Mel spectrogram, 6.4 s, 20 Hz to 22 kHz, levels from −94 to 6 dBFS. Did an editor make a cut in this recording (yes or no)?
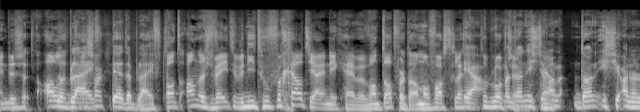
no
